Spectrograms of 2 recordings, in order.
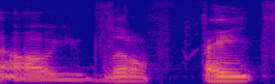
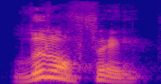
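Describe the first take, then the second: First: Softer, lower, fatherly "Oh, you little faith"; tender Papa Jesus. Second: Lower, louder scolding "Little faith"; angry Jesus. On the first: Preacher voicing Jesus comforting frightened disciples, tender. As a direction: coo it like a father soothing a scared child. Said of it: "Papa Jesus picking up his little ones". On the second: Preacher showing the wrong reading, Jesus scolding his disciples, angry. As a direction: hurl "Little faith" like a harsh rebuke. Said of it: "angry Jesus saying". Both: Shown as a demonstration.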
